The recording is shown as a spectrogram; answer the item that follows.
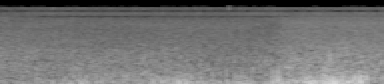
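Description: Steady rushing of a shallow stream and nearby waterfall, with wind and spray buffeting the microphone and growing stronger near the end.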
